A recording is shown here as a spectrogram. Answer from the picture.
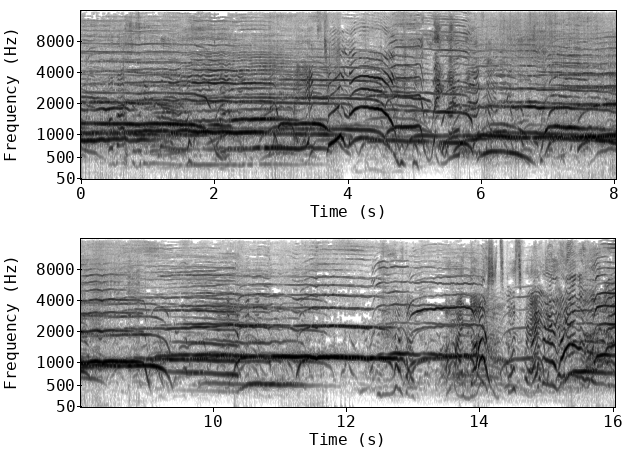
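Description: A close crowd of young people cheering and shouting, many voices at once, loud throughout with a brief dip about fourteen seconds in.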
